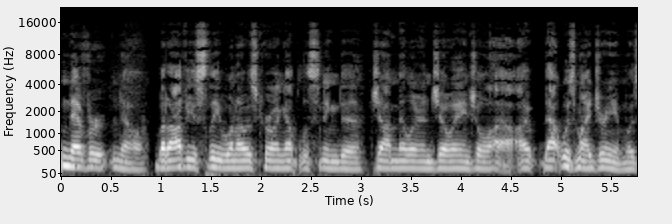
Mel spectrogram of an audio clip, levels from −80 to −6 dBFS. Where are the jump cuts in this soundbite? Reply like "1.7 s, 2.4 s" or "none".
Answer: none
